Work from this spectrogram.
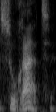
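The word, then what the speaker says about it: sourate: So in surat, the final E lets us have our T, but lop off that final E, and I promise you, any French reader will pronounce this as a silent T.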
